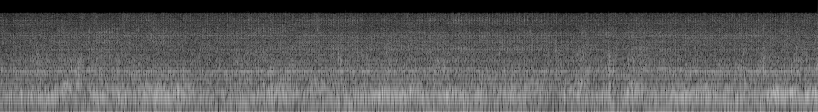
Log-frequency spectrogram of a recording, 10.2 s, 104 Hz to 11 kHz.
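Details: Suzuki DT 2.2 HP two-stroke outboard ticking over in a test tank after a fresh start, choke off, cooling water flowing; steady even idle with no hunting or misfires, sounds healthy.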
